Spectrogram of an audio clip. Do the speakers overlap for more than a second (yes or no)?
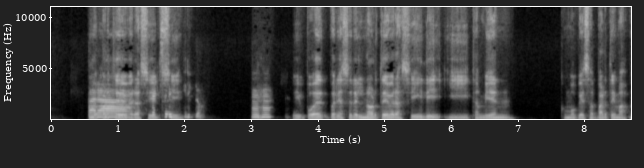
yes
